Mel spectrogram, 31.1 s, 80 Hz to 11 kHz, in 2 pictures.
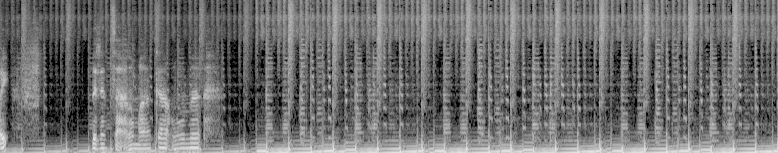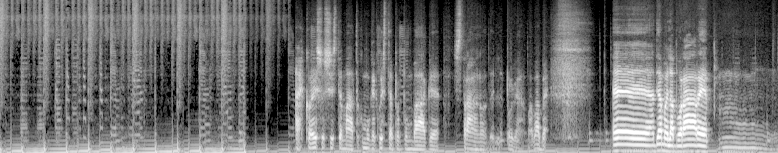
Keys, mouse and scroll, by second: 2.7 ctrl+click, 4.7 ctrl+click, 4.9 ctrl+click, 5.1 ctrl+click, 6.2 ctrl+middle click, 6.5 click, 7.2 scroll up 2, 7.7 click, 8.1 click, 8.4 click, 9.0 click, 9.5 click, 9.7 click, 9.9 1, 10.1 KP_Enter, 11.7 click, 11.9 click, 12.0 click, 12.9 click, 13.1 Return, 13.4 Delete, 13.8 click, 14.2 click, 14.9 click, 15.5 click, 15.9 click, 16.0 click, 16.3 click, 16.6 click, 16.9 click, 18.2 click, 20.1 click, 21.1 click, 24.1-24.7 scroll down 2, 25.1-25.5 scroll down 2, 26.6 middle click, 27.6 scroll down 2, 27.7 middle click, 29.3-29.8 ctrl+scroll down 4.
